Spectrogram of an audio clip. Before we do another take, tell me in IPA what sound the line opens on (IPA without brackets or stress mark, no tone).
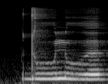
d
